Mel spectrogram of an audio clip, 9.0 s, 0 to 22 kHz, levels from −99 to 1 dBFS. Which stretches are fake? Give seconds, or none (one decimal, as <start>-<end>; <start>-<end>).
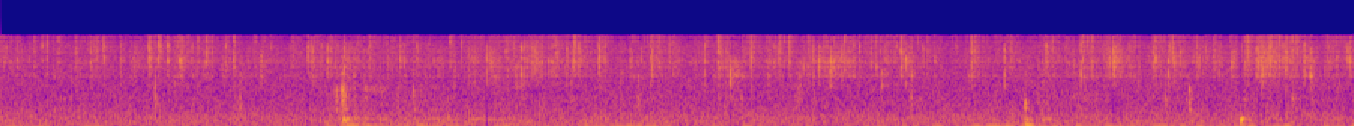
2.9-3.7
